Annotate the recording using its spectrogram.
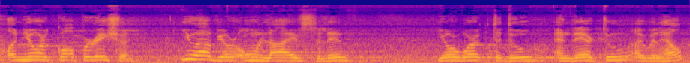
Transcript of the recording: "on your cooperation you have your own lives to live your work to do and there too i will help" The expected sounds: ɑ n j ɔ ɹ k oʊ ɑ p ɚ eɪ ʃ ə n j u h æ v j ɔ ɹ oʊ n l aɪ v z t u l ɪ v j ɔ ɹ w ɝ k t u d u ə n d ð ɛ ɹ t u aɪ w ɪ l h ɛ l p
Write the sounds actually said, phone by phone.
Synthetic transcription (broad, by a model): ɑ n j ɔ ɹ k oʊ ɑ p ɚ eɪ ʃ ə n j u h æ v j ɔ ɹ oʊ n l aɪ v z t u l ɪ v j ɔ ɹ w ɝ k t u d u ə n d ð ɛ ɹ t u aɪ w ɪ l h ɛ l p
